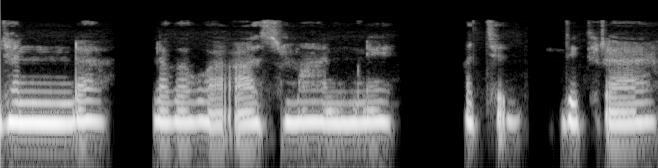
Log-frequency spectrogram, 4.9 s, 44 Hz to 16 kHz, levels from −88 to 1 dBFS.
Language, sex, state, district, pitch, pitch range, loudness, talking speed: Hindi, female, Bihar, Araria, 220 Hz, 215-225 Hz, -13 LUFS, 120 wpm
